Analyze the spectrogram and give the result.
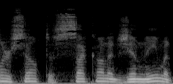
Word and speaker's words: gymnema: One thing that could work, there is an herb called gymnema that's spelled G-Y-M, N as in Nelson, E-M-A, gymnema.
